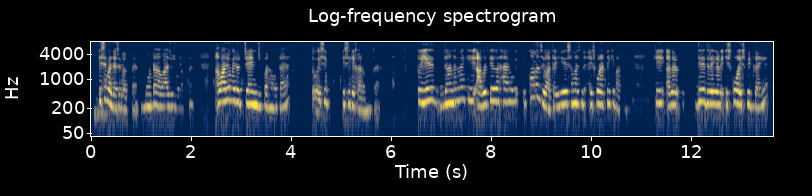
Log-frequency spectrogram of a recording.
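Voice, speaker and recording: A woman's voice: fairly high pitch, darkish tone. A woman physics teacher giving a casual exam-prep lesson, explaining with everyday examples and often checking that her students understand.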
